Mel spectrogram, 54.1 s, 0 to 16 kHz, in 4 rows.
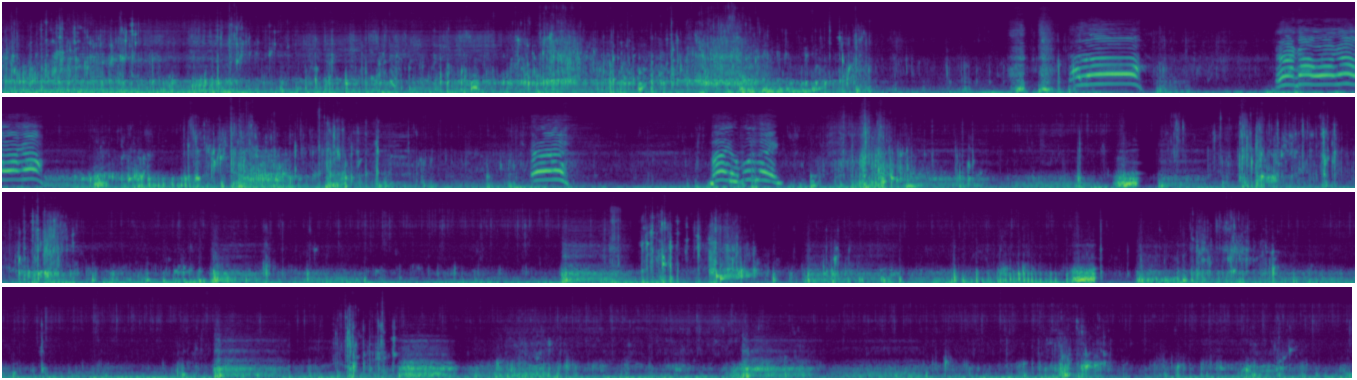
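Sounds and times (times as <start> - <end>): underwater gurgling and bubbling: 0.0 - 10.7, 14.0 - 18.8, 21.4 - 54.0.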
